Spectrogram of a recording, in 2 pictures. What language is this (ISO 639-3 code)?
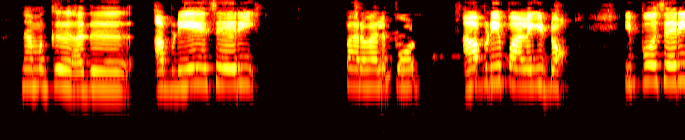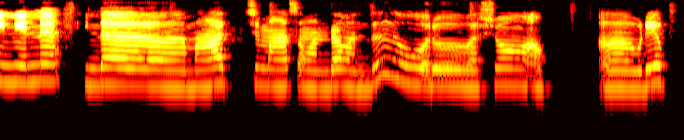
tam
